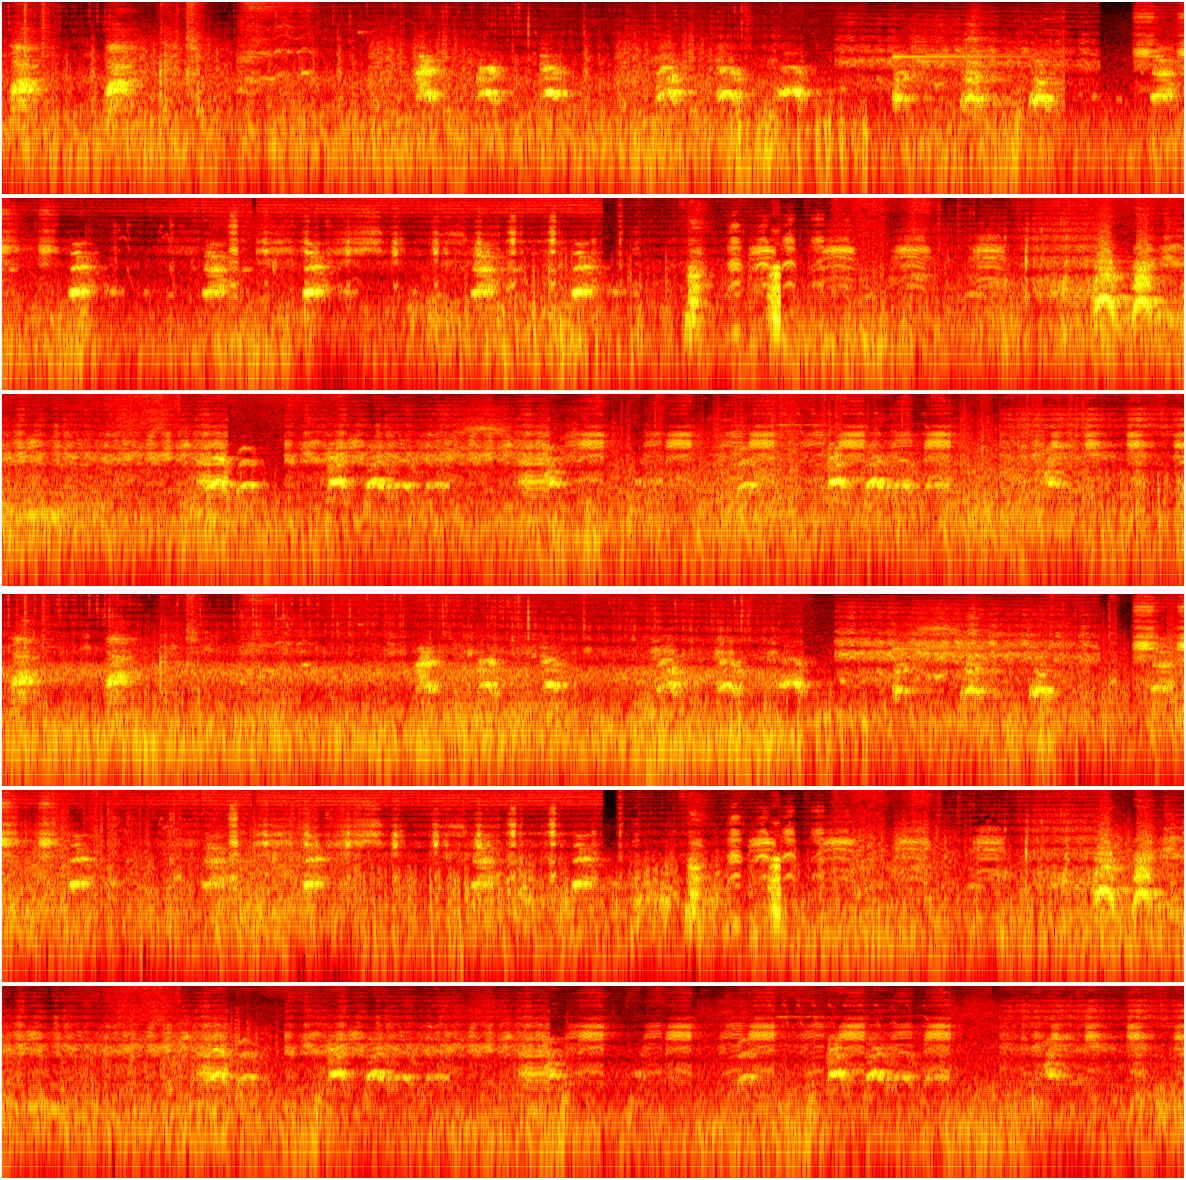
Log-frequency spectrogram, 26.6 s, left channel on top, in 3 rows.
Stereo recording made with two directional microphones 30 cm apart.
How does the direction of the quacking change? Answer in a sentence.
You can hear the quacking move from right to left.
